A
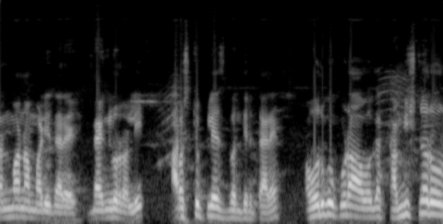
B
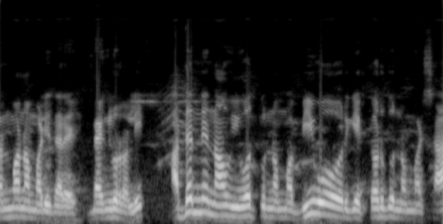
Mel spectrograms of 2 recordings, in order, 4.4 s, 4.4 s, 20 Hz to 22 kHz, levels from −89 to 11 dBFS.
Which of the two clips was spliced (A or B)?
A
